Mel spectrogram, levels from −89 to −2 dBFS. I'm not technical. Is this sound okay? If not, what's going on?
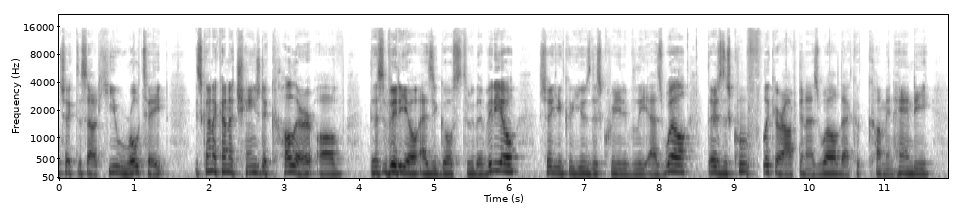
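No. Near the end, the sound briefly breaks up a few times.

The first problem is a burst of packet loss. It happens three times: from 9.09 to 9.19 s, from 9.33 to 9.41 s, and from 9.81 to 9.89 s. Each time, a small piece of sound went missing on its way across the network, 80 ms the first time and 60 ms the other two. The receiving end covered each hole by stretching the last sound and fading it. So you hear a short held buzz or fading hiss, then the sound jumps ahead.

The second problem is a short concealed packet loss, from 9.99 to 10.06 s. About 40 ms never arrived in time. The receiver patched it by continuing the sound just before, then blending back in. It comes across as a quick smear or wobble, and a very short sound there may simply disappear.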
